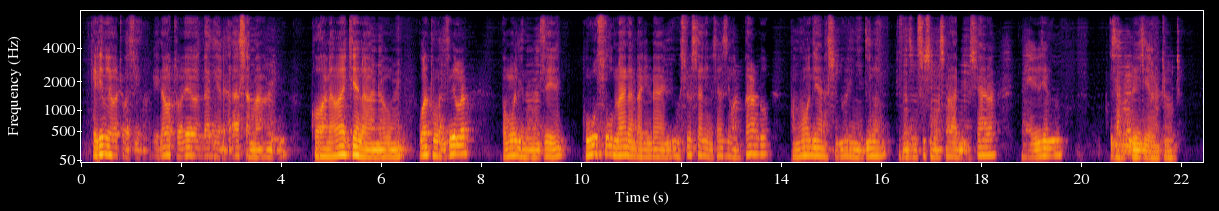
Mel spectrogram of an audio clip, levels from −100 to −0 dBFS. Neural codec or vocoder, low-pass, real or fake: codec, 44.1 kHz, 1.7 kbps, Pupu-Codec; 7.2 kHz; fake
